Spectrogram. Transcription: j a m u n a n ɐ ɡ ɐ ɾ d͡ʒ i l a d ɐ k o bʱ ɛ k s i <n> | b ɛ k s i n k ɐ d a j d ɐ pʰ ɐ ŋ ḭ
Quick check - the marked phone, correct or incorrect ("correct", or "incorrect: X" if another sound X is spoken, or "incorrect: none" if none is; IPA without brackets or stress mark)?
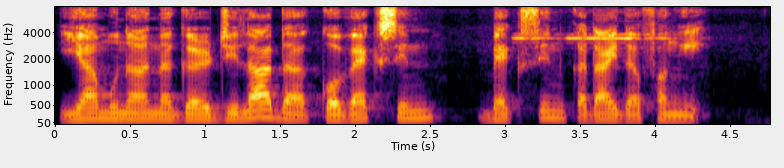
correct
